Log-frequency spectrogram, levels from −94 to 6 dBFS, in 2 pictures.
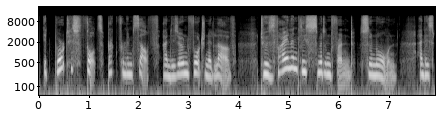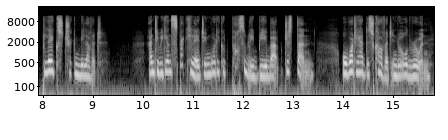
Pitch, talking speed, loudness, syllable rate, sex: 235 Hz, 170 wpm, -19 LUFS, 5.2 syllables/s, female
